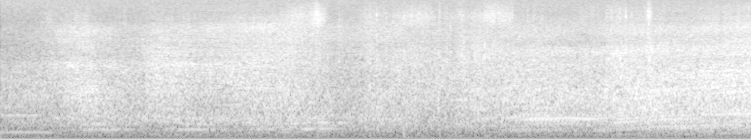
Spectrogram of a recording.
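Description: A rally car engine revs hard as the car speeds closer through snow.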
